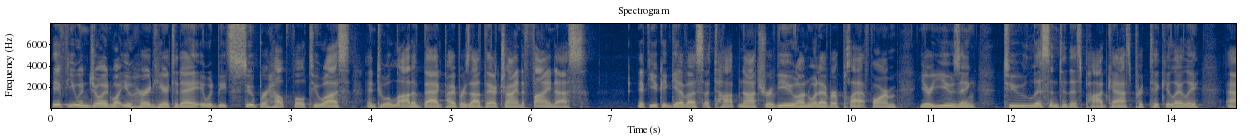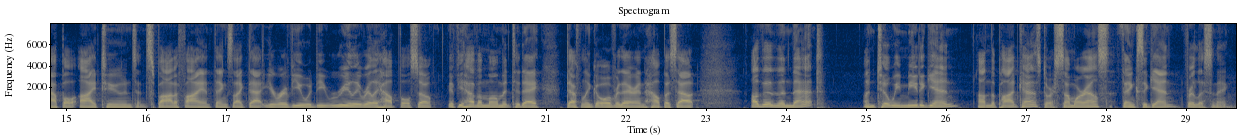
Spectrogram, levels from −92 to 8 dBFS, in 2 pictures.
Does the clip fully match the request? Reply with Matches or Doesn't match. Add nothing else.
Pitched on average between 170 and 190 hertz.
Doesn't match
